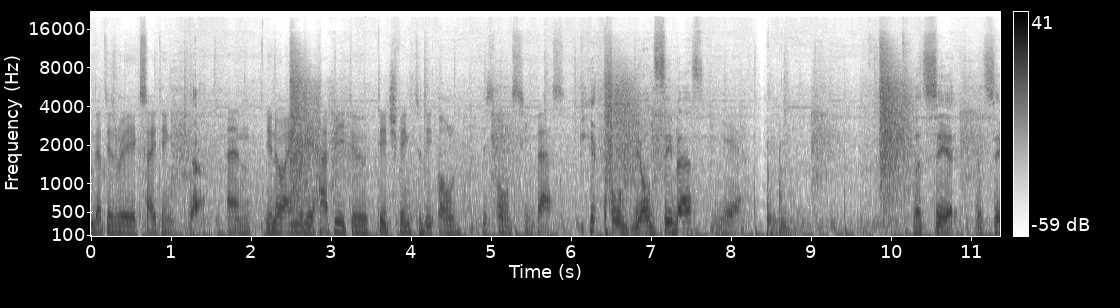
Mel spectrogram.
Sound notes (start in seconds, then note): 8.4 knocking on glass window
